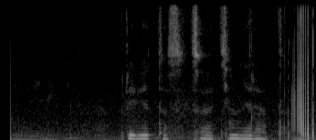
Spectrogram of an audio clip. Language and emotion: Russian, sad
